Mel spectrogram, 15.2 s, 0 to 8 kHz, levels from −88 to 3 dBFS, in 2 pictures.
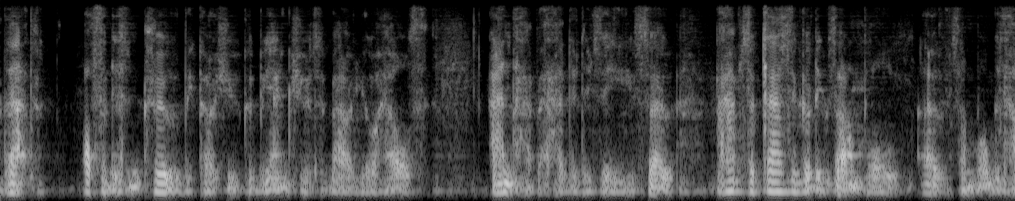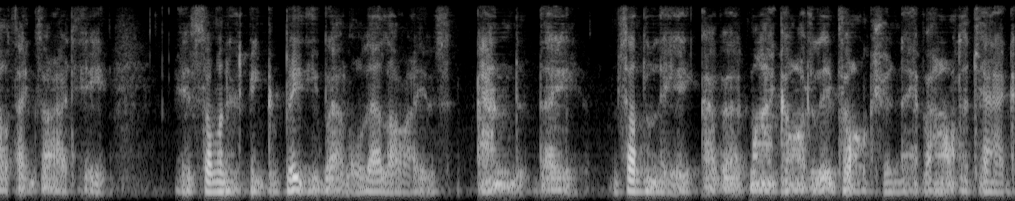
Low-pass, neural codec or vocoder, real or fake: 7.2 kHz; vocoder, 22.05 kHz, 80 mel bands, HiFi-GAN; fake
